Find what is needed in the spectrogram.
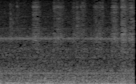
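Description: Felt-tip marker writing on chart paper: a series of short, faint strokes.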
